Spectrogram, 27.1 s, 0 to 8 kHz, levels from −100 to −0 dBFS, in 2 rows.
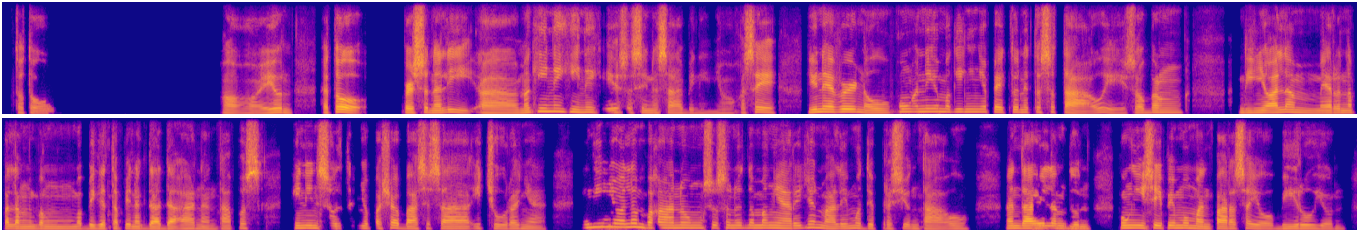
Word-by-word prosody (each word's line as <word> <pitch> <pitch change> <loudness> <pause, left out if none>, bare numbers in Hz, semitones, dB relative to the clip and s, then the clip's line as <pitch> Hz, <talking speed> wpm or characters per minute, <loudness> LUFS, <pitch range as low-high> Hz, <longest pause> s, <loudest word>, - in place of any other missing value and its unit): Totoo. 110 -2 -6 1.7
Oo 110 -1 -4
'yon. 130 +4 +1 0.3
Ito, - - +5 0.3
personally, 145 0 +5
ah, 120 0 +1
maghinay-hinay 180 -3 0
kayo 140 +2 -4
sa 145 0 -2
sinasabi 120 -4 +2
ninyo 110 0 -17
kasi 160 -4 +3 0.3
you 175 - +4
never 190 0 +5
know 140 -4 -3
kung 195 0 -2
ano 195 - -3
'yong 205 -1 -2
magiging 190 0 -4
epekto 175 -1 -1
nito 165 0 -5
sa 175 +2 +3
tao, 115 +6 +1
eh. 110 -5 -6
Sobrang 150 +4 -2 0.6
hindi 145 +1 -2
niyo 155 0 +4
alam 160 -5 +1
mayroon 135 +2 0
na - - -25
pa - - -2
lang 140 0 -1
ibang 135 0 -6
mabigat 135 +2 -2
na - - -1
pinagdadaanan, 125 -1 -1
tapos 125 +7 +3 0.3
ininsulto 175 -2 +1
niyo 160 - -6
pa 160 - -3
siya, 185 +4 +2
base 145 0 +1
sa 140 -1 +2
itsura 140 -2 -4
niya. 120 -4 -9 0.4
Hindi 240 +4 -3
niyo 245 - +1
alam, 235 -2 0
baka 190 0 +2
anong 185 -1 -4
susunod 185 0 0
na 185 - -3
mangyari 180 -2 0
diyan, 215 -2 -3
malay 150 -1 -2
mo 170 +1 -5
depress 140 -1 -2
'yong 135 - -11
tao. 120 +1 -5 0.3
Ng 160 +1 0
dahil 165 +1 +5
lang 165 0 -2
do'n, 135 -1 -4 0.3
kung 180 0 +1
isipin 180 0 +3
mo 180 - -1
man 150 -4 -1
para 145 0 +2
sa 165 - +5
'yo, 130 -2 -5
biro 135 0 -4
'yon, 115 -2 -11
145 Hz, 160 wpm, -23 LUFS, 130-175 Hz, 1.7 s, Ito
